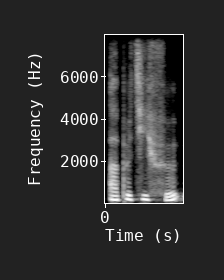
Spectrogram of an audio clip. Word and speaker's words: à petit feu: petit feu, il dépérit à petit feu, cela signifie petit à petit, il décline. Il dépérit à petit feu. Donc, à petit feu. Même chose, trois syllabes, à p petit feu, à p à p petit feu.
